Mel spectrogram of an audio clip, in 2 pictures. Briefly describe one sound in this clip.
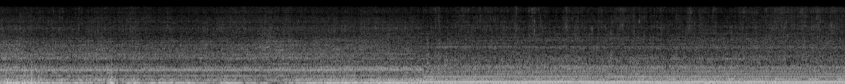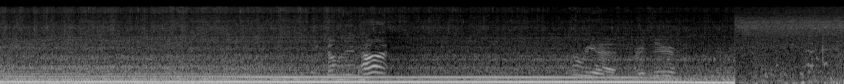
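A boat motor drones steadily, then cuts out.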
